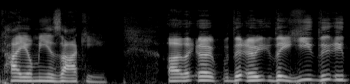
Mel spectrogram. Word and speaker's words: Miyazaki: the main story of the return of hayo miyuzaki miyazaki miyazaki thank you miyuzaki like why are you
